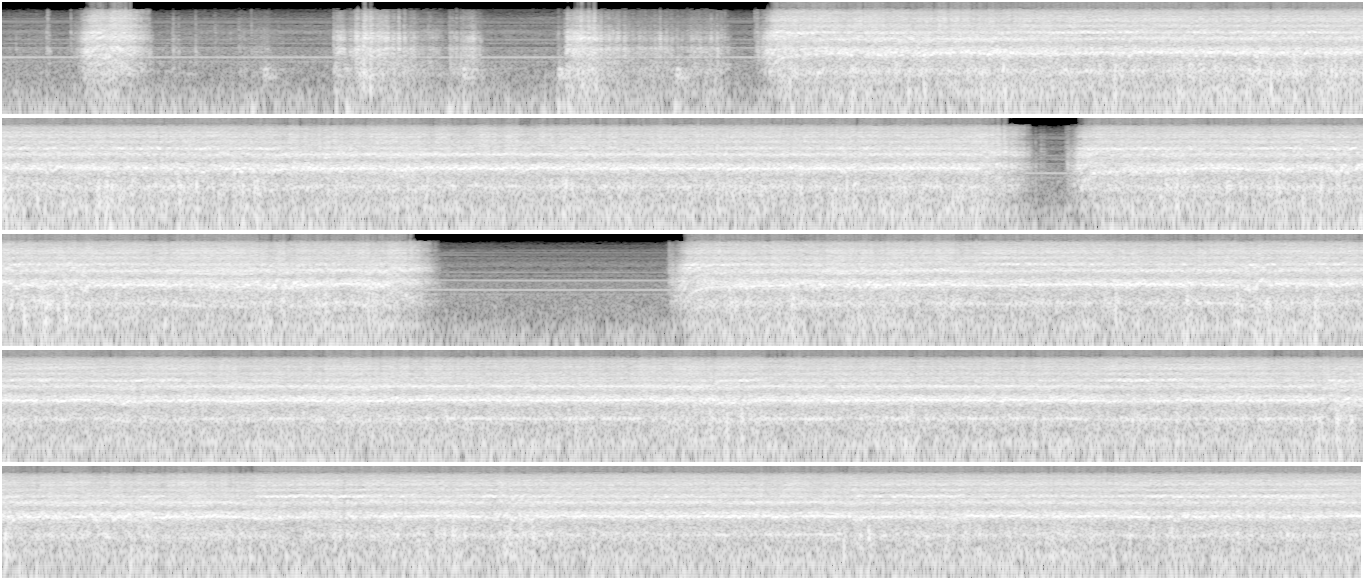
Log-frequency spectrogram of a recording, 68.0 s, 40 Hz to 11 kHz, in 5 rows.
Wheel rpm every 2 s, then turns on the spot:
30, 10, 10, 30, 200, 220, 220, 230, 220, 230, 230, 200, 150, 220, 210, 160, 0, 170, 220, 230, 220, 230, 230, 240, 230, 240, 230, 210, 210, 220, 230, 230, 230, 210.
0-6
